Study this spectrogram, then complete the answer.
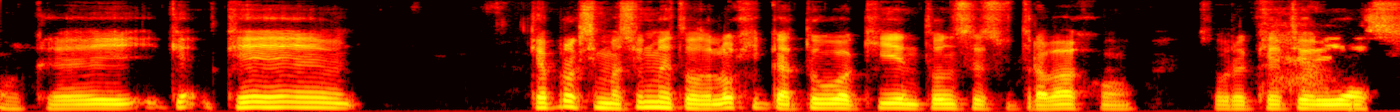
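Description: An ordinary speaking voice from a man at medium pitch, fairly slow, with fairly even intonation, big swings in loudness, a quiet background and a dry sound with no echo. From Mexico. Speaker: interviewer, online talk series host. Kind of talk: interview. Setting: live stream. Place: home room. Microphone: webcam.

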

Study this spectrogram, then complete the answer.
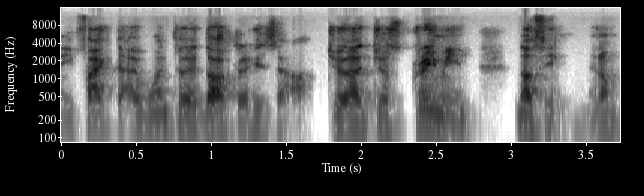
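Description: A man speaks at a very fast pace, his voice somewhat breathy. The background is quiet. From Colombia. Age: 70s. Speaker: psychedelic researcher and panelist; panelist. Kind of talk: panel discussion. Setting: video call. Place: home room. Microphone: video call.

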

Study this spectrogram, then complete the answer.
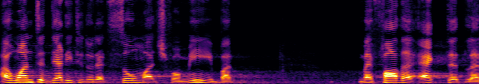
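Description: Moderate speed and ordinary pitch movement from a male speaker. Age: 50s. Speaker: pastor and ministry speaker. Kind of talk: testimony talk with interpreter. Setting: church audience. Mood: earnest personal testimony. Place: church. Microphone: handheld.

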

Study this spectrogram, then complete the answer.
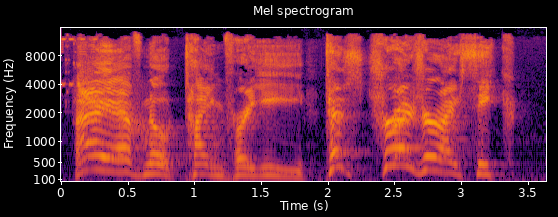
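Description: A fairly high put-on character voice moves at a fairly slow pace with very wide pitch swings. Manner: gruff, archaic treasure-hunter.

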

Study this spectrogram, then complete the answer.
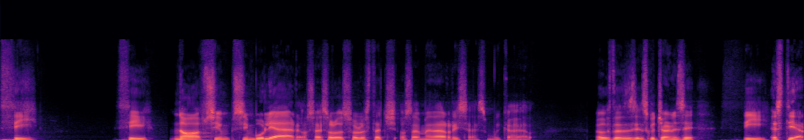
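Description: Against a quiet background, a man speaks at a fairly slow pace with long, frequent pauses and fairly even intonation, the sound dry with no echo. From Mexico. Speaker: streamer reacting to videos. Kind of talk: casual live stream commentary. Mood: sarcastic, mocking. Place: home room. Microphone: studio mic.

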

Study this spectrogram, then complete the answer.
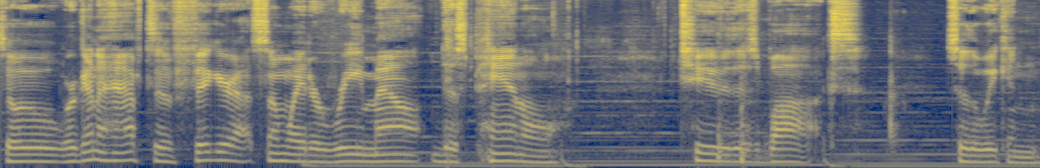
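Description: A man speaking fairly slowly in a monotone, flat delivery over faint background music. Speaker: homesteader vlogger. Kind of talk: casual vlog chat. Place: open country. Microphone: phone near.

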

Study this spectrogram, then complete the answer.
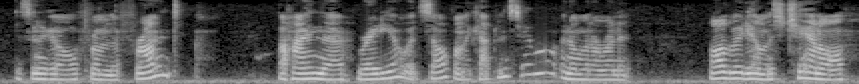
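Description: A woman speaks with lively intonation over audible room echo. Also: medium pitch for a woman, moderate pace.

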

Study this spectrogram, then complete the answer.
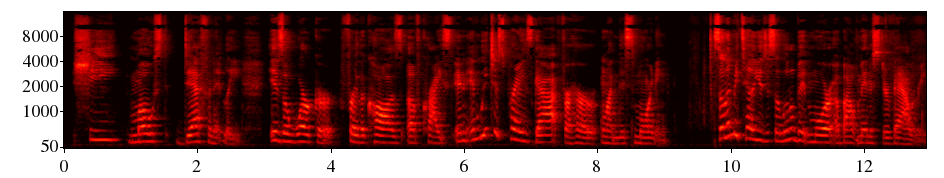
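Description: A somewhat breathy woman at a fairly slow pace, with lively intonation. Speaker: pastor. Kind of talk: worship service introduction. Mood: warm, grateful. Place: office. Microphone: phone near.

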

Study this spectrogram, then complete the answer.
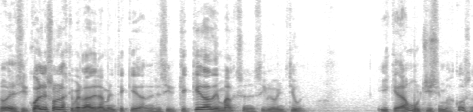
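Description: A man speaks very fast, with ordinary pitch variation. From Uruguay, Montevideo; Uruguay. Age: 70s. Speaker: engineer and writer; interviewee. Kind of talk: TV interview. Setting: TV studio. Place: studio. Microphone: lapel.

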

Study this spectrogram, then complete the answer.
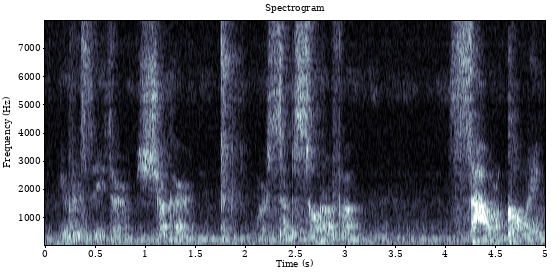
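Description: Whispering at a fairly slow pace, a man is heard. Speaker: food reviewer. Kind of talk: casual vlog chat. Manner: soft, hushed ASMR-style speech. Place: kitchen. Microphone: phone near.

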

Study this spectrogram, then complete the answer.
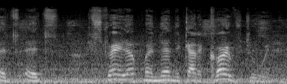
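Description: A man talks at moderate speed, with noticeable noise in the background. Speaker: war veteran. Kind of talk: interview answer. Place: cafe. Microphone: phone near.

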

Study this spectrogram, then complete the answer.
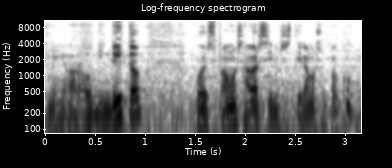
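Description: A man's voice in a Spanish accent, with clear music in the background. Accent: Spanish (Spain). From Spain. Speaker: travel vlogger. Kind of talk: casual vlog walkthrough. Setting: on location, stadium shop and museum. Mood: jokey, playful teasing. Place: street.

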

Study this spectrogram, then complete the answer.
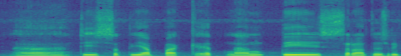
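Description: Lively intonation runs through this man's speech. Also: dry sound with no echo. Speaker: orchid nursery seller. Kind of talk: hawker-style sales pitch, repeating prices and bonuses. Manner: repetitive, circling back to the same offer; casual, chummy patter with filler words. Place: garden. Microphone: phone near.

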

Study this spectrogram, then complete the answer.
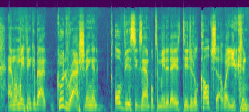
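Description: A man with an Australian accent speaks very fast in a dry recording with no echo. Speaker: law professor, panelist. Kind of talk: panel discussion; panel presentation. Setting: conference room with audience. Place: meeting room. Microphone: podium.

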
